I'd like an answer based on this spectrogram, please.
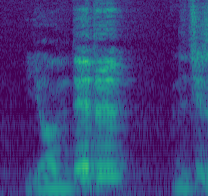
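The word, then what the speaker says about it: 呼んでる: See how I just changed the stress of the syllables? It changes the meaning.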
